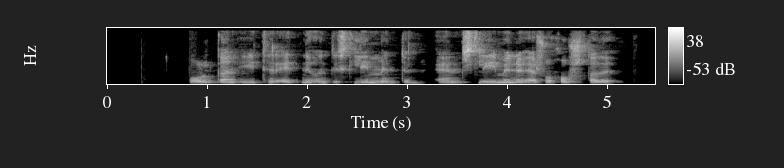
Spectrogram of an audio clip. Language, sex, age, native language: Icelandic, female, 60-69, Icelandic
